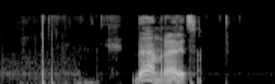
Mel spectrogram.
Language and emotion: Russian, positive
